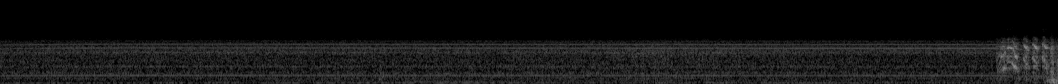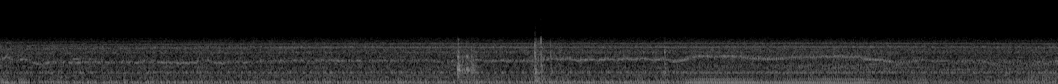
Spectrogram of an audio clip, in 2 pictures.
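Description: Motorcycle engine starting about halfway through, then running at idle with a wavering whine over the rumble; two sharp clicks follow a few seconds later, and the engine note rises near the end.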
